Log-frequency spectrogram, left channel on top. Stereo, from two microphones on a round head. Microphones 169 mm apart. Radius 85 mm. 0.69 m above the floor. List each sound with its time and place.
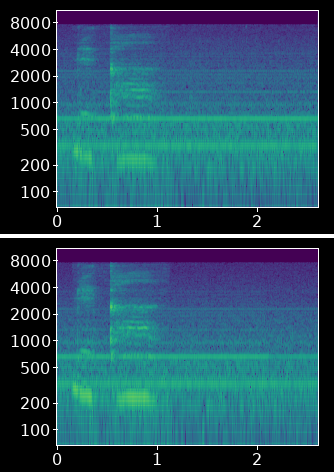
0.1 s a child speaking: 10° right (ahead or behind), 3 m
